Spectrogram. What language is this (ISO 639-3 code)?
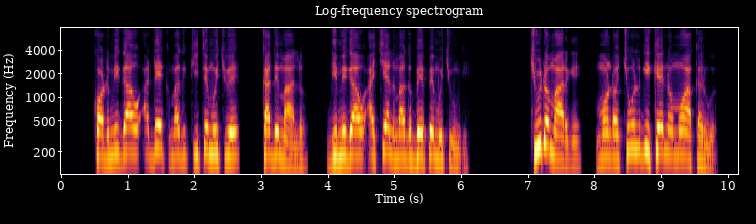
luo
